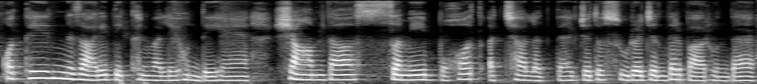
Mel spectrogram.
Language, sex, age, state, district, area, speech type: Punjabi, female, 30-45, Punjab, Jalandhar, urban, spontaneous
